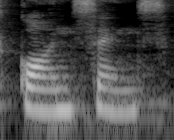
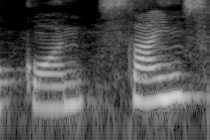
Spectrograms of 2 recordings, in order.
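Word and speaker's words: conscience: बेटा ये जो वर्ड है बहुत से बच्चे इसको कॉन साइंस बोलते हैं क्योंकि इसकी जो स्पेलिंग है वो साइंस की है। ये कॉन साइंस नहीं होता है, इट इज़ कॉन्सेंस।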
